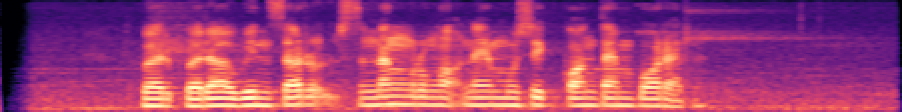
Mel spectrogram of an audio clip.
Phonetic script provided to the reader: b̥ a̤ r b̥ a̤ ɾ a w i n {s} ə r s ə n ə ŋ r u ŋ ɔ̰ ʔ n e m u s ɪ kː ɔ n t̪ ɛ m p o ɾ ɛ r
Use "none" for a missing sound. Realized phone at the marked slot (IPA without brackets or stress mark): s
